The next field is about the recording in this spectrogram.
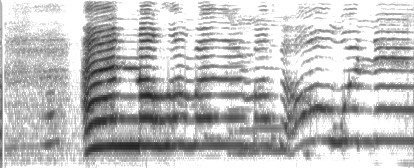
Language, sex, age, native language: Icelandic, male, 9, Icelandic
